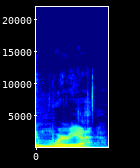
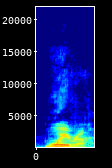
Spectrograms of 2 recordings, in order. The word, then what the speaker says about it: Moira: Why do you say Moria? Moira.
